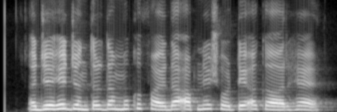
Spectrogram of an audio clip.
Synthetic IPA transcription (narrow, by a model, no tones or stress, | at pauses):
d͡ʒeːɦeːd͡ʒənt̪əɾd̪aːmʊkʰfʰaːɪd̪aːʔapneːt͡ʃʰoːʈeːʔəkaːɾɦɛː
